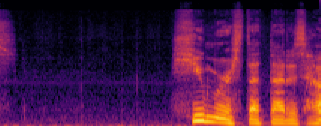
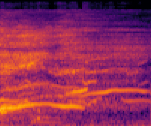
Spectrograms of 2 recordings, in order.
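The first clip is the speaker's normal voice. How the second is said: high squealing laugh. Real, not acted. Laughing hard mid explanation.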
